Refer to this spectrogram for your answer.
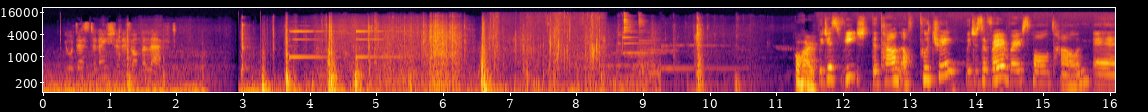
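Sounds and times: brief tone: 3.7 - 5.6, 8.6 - 10.4.

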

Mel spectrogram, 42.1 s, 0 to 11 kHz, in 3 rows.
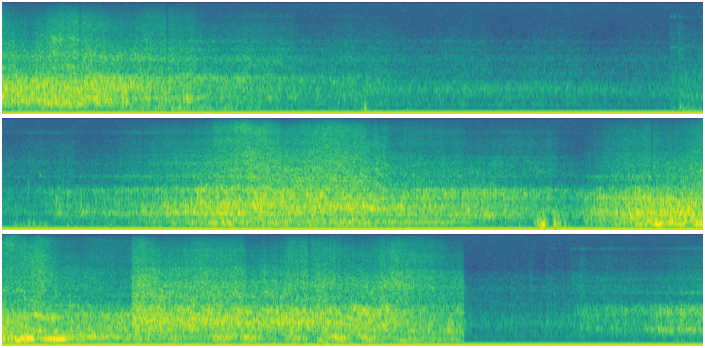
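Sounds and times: high-speed trains passing: 0.0 - 42.0
low train engine hum: 0.0 - 42.0.

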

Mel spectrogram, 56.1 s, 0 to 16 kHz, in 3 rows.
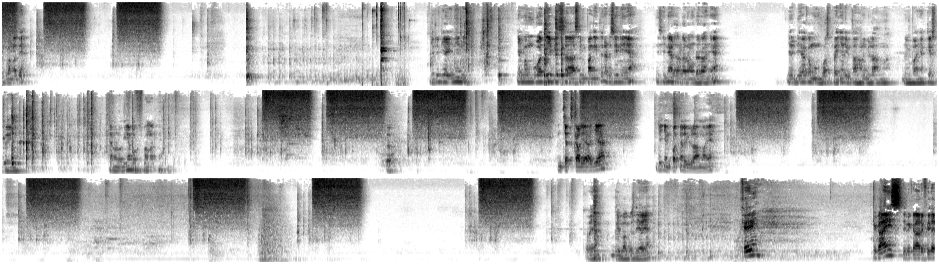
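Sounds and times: spray bottle misting: 0.0 - 3.3, 23.8 - 31.4, 33.4 - 36.2, 37.8 - 39.0, 41.1 - 42.5, 43.5 - 44.7, 46.9 - 48.1.

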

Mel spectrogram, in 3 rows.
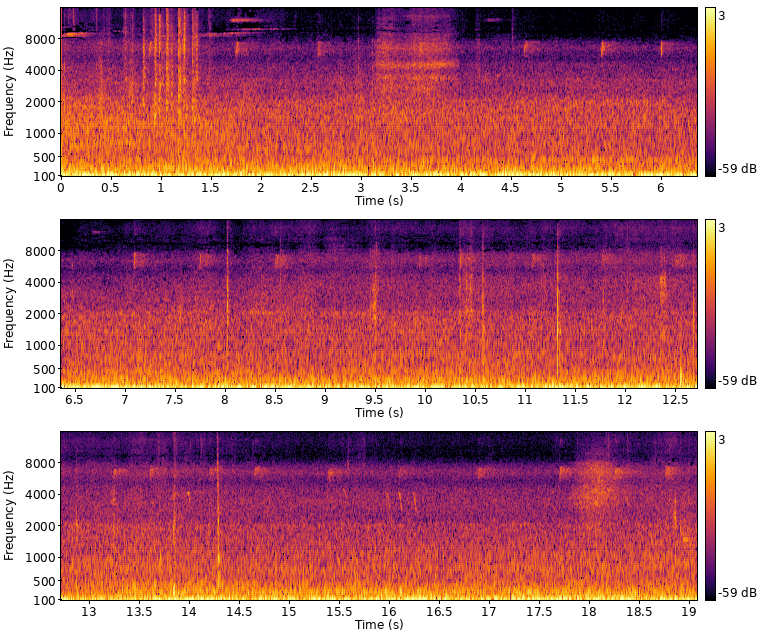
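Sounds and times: low street rumble: 0.0 - 19.0.

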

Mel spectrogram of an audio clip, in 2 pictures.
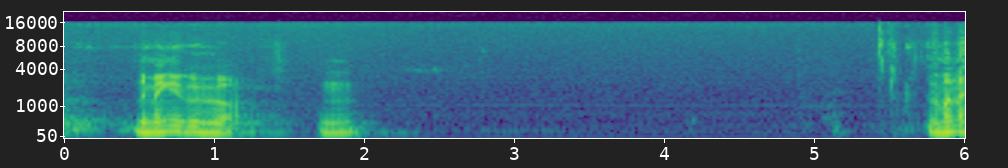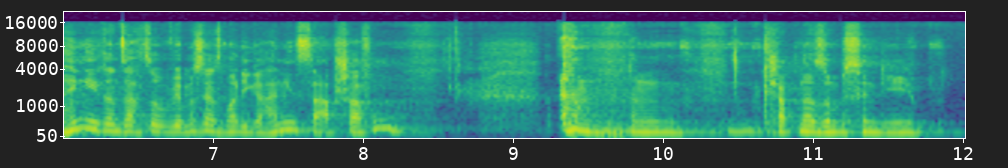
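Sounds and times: man speaking into microphone: 0.0 - 2.0, 5.6 - 8.4, 9.3 - 12.0.

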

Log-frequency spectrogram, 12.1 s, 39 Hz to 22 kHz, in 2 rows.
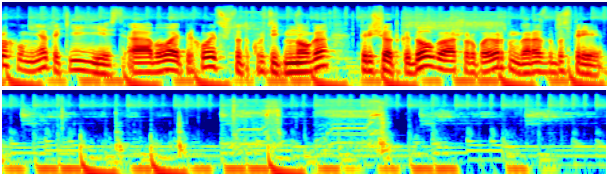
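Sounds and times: background music with bass line: 0.0 - 12.0
cordless drill whining: 8.2 - 10.6.

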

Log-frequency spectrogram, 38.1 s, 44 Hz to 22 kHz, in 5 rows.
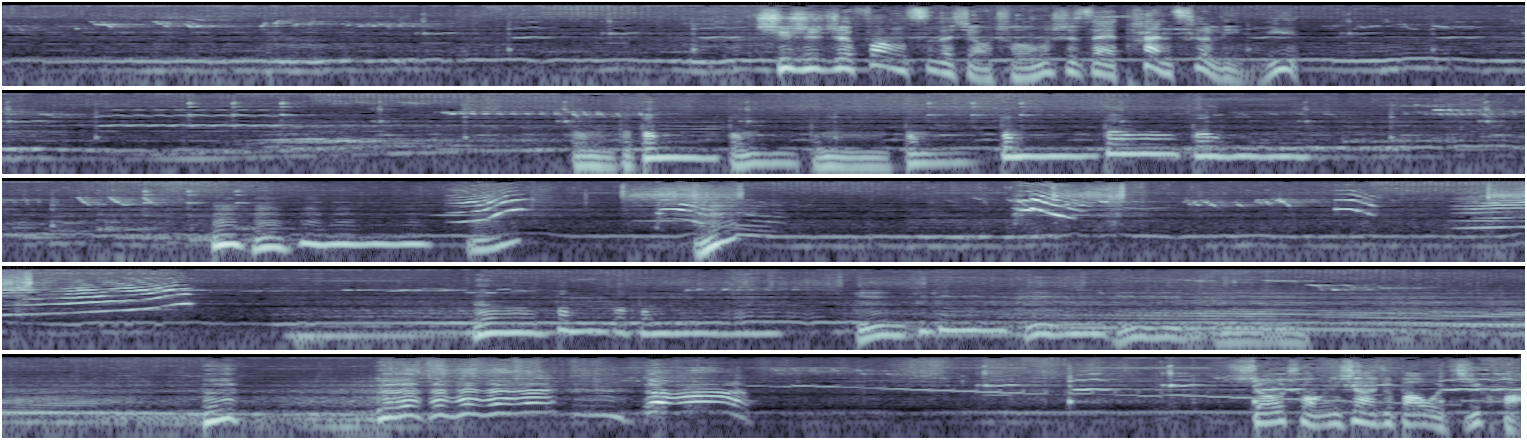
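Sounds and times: low drone: 0.0 - 38.0
comic film score music: 3.3 - 19.2
sliding whistle-like tones: 17.4 - 19.0, 33.9 - 38.0.

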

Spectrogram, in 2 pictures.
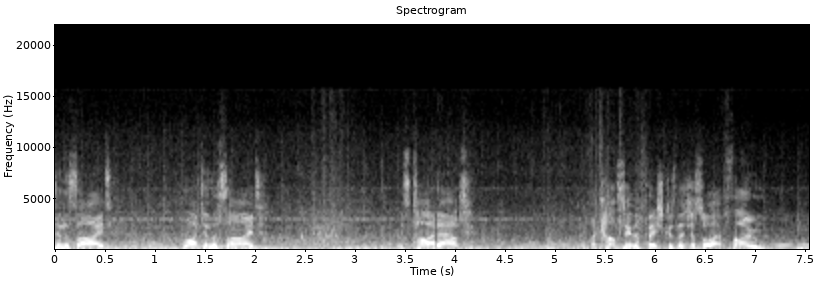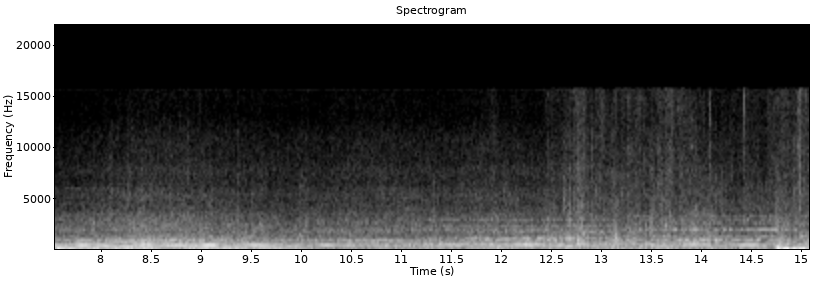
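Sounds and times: white water rushing: 0.0 - 15.0.

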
